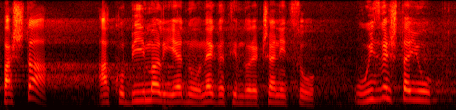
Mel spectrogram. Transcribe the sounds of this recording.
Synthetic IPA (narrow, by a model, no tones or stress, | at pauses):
paʃt̪aako̞biimalijed̪nuneɡat̪iʋnuɾe̞t͡ʃenit̪suː | izʋe̞ʃt̪aju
